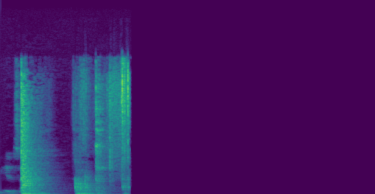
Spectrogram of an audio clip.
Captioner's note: gavel strikes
